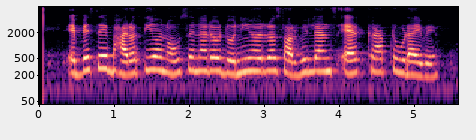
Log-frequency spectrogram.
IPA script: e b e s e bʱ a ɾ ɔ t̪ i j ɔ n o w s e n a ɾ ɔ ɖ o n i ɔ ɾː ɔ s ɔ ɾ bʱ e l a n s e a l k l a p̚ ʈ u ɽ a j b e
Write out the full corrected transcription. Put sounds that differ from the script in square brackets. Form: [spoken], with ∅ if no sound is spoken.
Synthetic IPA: e b e s e bʱ a ɾ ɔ t̪ i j ɔ n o w s e n a ɾ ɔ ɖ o n i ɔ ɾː ɔ s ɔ ɾ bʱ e l a n s e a [ɾ] k [ɾ] a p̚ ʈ u ɽ a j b e

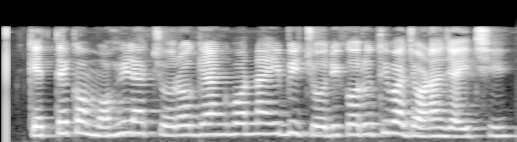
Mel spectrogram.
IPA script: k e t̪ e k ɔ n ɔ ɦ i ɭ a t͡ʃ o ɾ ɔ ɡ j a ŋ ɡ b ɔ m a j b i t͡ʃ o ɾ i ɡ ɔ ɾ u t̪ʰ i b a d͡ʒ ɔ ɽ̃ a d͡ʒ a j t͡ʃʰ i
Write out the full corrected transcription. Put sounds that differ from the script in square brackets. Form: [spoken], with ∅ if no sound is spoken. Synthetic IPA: k e t̪ e k ɔ [m] ɔ ɦ i ɭ a t͡ʃ o ɾ ɔ ɡ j a ŋ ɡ b ɔ [n] a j b i t͡ʃ o ɾ i [k] ɔ ɾ u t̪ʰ i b a d͡ʒ ɔ ɽ̃ a d͡ʒ a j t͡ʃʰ i

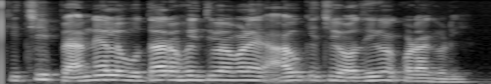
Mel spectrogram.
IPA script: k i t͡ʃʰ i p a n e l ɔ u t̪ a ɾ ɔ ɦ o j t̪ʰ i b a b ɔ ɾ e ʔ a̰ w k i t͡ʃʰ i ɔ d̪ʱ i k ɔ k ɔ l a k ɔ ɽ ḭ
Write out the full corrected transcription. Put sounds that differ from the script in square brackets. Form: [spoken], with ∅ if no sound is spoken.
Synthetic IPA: k i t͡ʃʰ i p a n e l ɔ u [d̪] a ɾ ɔ ɦ o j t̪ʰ i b a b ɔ [ɭ] e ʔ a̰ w k i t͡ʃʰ i ɔ d̪ʱ i k ɔ k ɔ [ɽ] a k ɔ ɽ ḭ

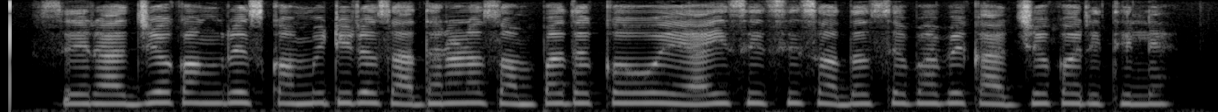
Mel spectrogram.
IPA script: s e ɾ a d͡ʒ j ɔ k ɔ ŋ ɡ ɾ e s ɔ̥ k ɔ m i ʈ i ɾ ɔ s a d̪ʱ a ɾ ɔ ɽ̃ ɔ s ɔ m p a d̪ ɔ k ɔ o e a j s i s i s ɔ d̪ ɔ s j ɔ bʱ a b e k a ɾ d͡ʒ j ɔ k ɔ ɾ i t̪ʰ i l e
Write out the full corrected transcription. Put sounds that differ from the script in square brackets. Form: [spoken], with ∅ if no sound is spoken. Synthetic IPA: s e ɾ a d͡ʒ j ɔ k ɔ ŋ ɡ ɾ e s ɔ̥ k ɔ m i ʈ i ɾ ɔ s a d̪ʱ a ɾ ɔ ɽ̃ ɔ s ɔ m p a d̪ ɔ k ɔ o e a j s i s i s ɔ d̪ ɔ s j ɔ bʱ a b e k a ɾ d͡ʒ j ɔ k ɔ ɾ i t̪ʰ i l e

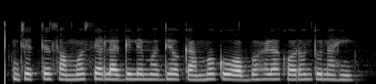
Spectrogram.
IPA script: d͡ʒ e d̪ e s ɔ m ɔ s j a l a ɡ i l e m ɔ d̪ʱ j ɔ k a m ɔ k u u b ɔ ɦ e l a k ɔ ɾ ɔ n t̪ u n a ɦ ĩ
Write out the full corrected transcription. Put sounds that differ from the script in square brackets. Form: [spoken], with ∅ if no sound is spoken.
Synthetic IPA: d͡ʒ e [t̪] e s ɔ m ɔ s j a l a ɡ i l e m ɔ d̪ʱ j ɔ k a m ɔ k u [ɔ] b ɔ ɦ e [ɭ] a k ɔ ɾ ɔ n t̪ u n a ɦ ĩ

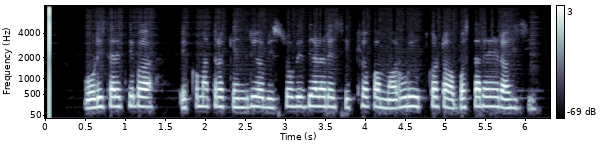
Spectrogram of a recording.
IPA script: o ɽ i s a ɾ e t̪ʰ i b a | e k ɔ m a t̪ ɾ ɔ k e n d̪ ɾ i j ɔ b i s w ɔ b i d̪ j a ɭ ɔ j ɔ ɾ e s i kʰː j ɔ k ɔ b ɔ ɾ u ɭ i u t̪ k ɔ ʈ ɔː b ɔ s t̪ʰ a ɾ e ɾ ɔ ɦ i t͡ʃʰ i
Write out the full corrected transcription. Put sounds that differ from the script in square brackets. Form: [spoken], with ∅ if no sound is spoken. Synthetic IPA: o ɽ i s a ɾ e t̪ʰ i b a | e k ɔ m a t̪ ɾ ɔ k e n d̪ ɾ i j ɔ b i s w ɔ b i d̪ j a ɭ ɔ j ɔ ɾ e s i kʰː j ɔ k ɔ [m] ɔ ɾ u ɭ i u t̪ k ɔ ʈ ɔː b ɔ s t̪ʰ a ɾ e ɾ ɔ ɦ i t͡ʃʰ i

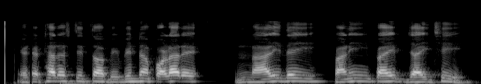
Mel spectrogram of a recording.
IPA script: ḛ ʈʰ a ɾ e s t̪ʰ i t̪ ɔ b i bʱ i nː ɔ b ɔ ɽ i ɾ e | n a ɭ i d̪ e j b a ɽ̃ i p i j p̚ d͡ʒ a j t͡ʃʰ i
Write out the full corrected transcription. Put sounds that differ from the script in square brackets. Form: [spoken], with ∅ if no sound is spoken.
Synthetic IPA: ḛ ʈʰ a ɾ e s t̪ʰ i t̪ ɔ b i bʱ i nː ɔ [p] ɔ ɽ [a] ɾ e | n a ɭ i d̪ e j [p] a ɽ̃ i p [a] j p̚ d͡ʒ a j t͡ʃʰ i

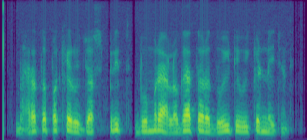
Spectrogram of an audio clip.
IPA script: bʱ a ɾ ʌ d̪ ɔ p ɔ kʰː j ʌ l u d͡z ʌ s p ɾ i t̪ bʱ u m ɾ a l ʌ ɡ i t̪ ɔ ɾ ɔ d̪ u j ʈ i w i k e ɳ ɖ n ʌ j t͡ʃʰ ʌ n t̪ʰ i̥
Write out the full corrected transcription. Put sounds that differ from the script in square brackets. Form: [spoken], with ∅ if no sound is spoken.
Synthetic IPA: bʱ a ɾ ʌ [t̪] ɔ p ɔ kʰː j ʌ [ɾ] u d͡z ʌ s p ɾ i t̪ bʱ u m ɾ a l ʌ ɡ [a] t̪ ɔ ɾ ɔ d̪ u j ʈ i w i k e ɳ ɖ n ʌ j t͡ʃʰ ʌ n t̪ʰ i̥

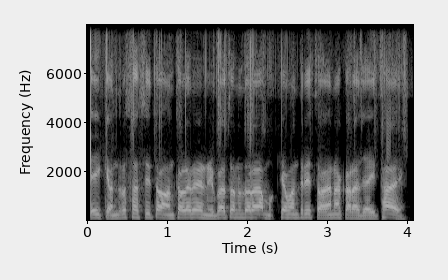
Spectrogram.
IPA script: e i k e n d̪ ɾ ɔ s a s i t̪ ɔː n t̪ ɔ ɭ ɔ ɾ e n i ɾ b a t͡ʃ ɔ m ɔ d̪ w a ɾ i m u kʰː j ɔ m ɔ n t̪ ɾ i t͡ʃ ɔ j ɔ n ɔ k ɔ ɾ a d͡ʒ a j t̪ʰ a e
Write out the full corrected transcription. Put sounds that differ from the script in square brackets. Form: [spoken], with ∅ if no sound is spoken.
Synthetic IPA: e i k e n d̪ ɾ ɔ s a s i t̪ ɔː n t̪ ɔ ɭ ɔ ɾ e n i ɾ b a t͡ʃ ɔ [n] ɔ d̪ w a ɾ [a] m u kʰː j ɔ m ɔ n t̪ ɾ i t͡ʃ ɔ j ɔ n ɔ k ɔ ɾ a d͡ʒ a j t̪ʰ a e

